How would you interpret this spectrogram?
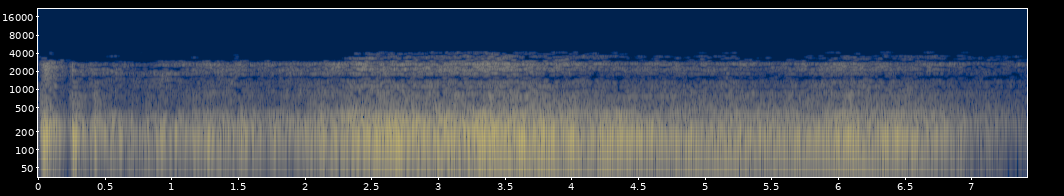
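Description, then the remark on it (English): A radio-controlled plane's small engine drones steadily, swelling in loudness after a couple of seconds and then holding a buzzing, sustained whine with a low rumbling undertone. No voices are heard. “What will Kent and Jimmy find when the radio-controlled plane comes to rest near the boat?”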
